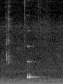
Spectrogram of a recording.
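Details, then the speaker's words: Nihon Kohden biphasic defibrillator (pacing, AED, manual modes) during its basic device check: single short electronic alarm beep over low room hum as red, yellow and blue alarms and voice instructions are tested. "Red alarm आ रहा है, yellow alarm आ रहा है, blue alarm आ रहा है।"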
